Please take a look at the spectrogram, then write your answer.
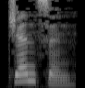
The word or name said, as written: jensen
